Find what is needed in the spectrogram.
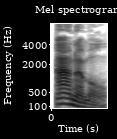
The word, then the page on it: animal: anglais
